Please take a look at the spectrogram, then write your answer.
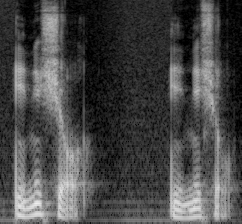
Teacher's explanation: And this word, initial or initials, more than one. We see T-I-A together, so the T is pronounced sh, sh. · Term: sh sound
